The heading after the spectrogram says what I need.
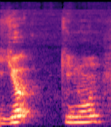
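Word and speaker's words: يوقنون: So if you say yu, then is incorrect. It should be yuqinun, sorry.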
